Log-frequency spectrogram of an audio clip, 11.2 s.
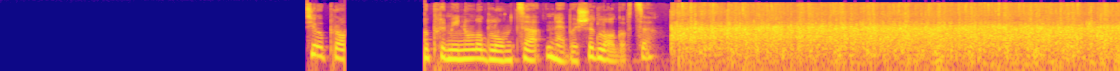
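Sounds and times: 
speech: 3.1s - 3.5s, 4.2s - 6.6s
crowd ovation at the Yugoslav Drama Theatre in Belgrade: 6.7s - 11.1s.

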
